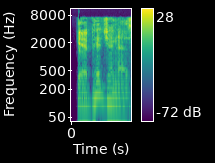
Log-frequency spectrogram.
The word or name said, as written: epigenous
